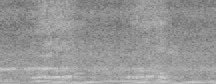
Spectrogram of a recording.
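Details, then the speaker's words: Honda Scoopy scooter, warm engine: it idles but surges and dies whenever the throttle is opened. The problem persists after servicing the throttle body and cleaning the injector and air filter. "perhatikan pas Posisi saya guys tadi langsam begini kan mau dia tapi begitu ditarik gas ini kan mati"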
